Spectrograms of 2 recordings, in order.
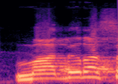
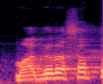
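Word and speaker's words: مدرسة: ഏത്, ഈ അവസാനം നിർത്തുമ്പോൾ എങ്ങനെയാവും, മദ്റസ എന്നേ പറയത്തുള്ളൂ, മദ്റസത്ത് എന്ന് പറയത്തില്ല. ഈ താ അവസാനം ഉച്ചരിക്കുമ്പോൾ എന്തായി മാറും, ഹ ആയിട്ട് മാറും.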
